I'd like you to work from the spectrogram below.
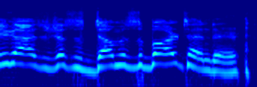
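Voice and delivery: mock roast of the crowd; cheeky jab. Insulting the crowd onstage.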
